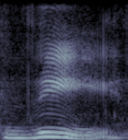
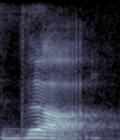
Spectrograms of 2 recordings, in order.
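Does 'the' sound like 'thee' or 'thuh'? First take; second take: thee; thuh. First: It is said in the form used before vowels. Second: It is said in the form used before consonants. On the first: It is the form used before a vowel. "T H E in front of a vowel, it sounds like the" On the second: It is the form used before a consonant. "T H E in front of a consonant is the"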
